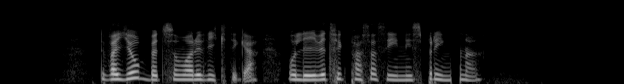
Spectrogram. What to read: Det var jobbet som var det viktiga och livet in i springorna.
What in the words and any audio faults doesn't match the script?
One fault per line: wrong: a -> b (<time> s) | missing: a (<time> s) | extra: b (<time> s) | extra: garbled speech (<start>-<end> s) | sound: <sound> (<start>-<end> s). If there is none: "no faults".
extra: fick passas (3.3 s)
sound: dropout (4.5-4.6 s)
